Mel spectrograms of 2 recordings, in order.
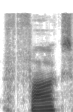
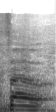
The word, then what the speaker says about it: faux: But Michael Cohen says Trump hired a Fox Obama, that's a Fox Obama, so a Fox Obama, during White House run. A faux Obama.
